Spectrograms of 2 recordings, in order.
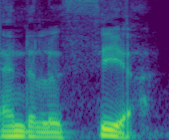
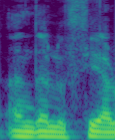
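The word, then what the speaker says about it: Andalucía: And in Castilian dialect, it would be Andalusia. – Mm-hmm. – Barcelona. – Yeah, it's a different way of pronouncing the Buenos días. – Buenos días. – Okay, so there's these differences. – Yeah. – That's good to know, because I thought Andalusia was wrong, but it's only the Madrid way to pronounce it, Andalusia.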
